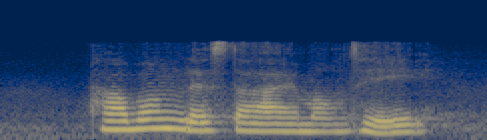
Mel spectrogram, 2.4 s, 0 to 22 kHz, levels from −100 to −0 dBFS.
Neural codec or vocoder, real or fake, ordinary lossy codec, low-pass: codec, 16 kHz in and 24 kHz out, 0.4 kbps, LongCat-Audio-Codec, fine tuned four codebook decoder; fake; none; 7.2 kHz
